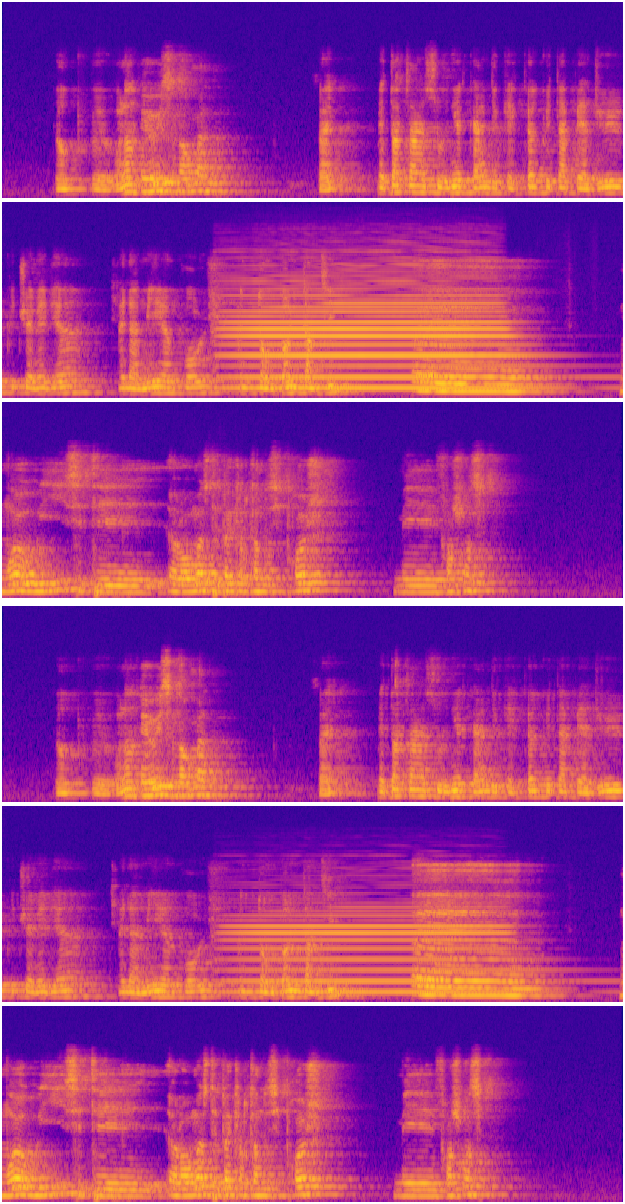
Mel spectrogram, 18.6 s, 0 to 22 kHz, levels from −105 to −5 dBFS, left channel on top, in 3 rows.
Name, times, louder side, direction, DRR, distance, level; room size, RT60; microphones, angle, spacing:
voice 1, 0.5-1.4 3.2-3.4 3.8-7.1 7.4-9.6, left 1 dB, 40° left, 5 dB, 2.6 m, -25 dB
voice 2, 1.4-2.1 10.3-11.7 12.4-15.6 16.3-17.2, right 1 dB, 70° right, 3 dB, 7.3 m, -22 dB
Bowed string instrument, 8.3-11.9 12.3-12.7, left 6 dB, 65° left, 1.1 m, -22 dB
22.0 x 18.0 x 7.5 m, 0.88 s
head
